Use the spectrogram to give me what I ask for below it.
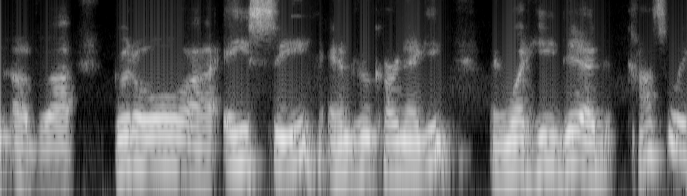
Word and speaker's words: Carnegie: heroes in life is Andrew Carnegie pronounced that way Carnegie as the Scottish would he was one of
